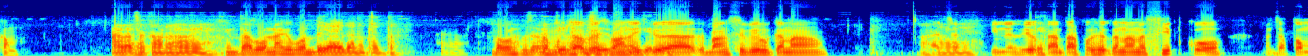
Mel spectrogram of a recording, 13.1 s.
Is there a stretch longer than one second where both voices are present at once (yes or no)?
yes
